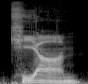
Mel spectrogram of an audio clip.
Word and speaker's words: Keyan: Because a lot of people get it wrong, and YouTube butchers it all the time. It's Keyan. Oh, okay. That's how you actually pronounce it, right?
